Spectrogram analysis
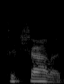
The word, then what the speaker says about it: T'Challa: I never pronounce it right. King T'Challa. T'Challa, King T'Challa.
